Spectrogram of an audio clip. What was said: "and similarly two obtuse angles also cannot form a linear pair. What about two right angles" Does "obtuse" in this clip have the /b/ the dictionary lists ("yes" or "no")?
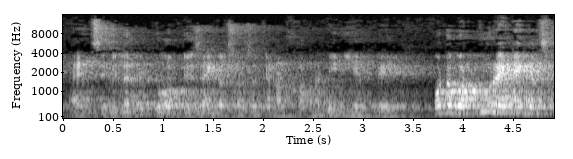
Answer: no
